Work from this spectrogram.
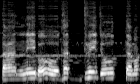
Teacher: బోధ తర్వాత ఆగకుండా ద్విజోత్తమ చెప్పి తీరాలి. ఆఘాతు ఉన్న అక్షరం తర్వాత విరామం తీసుకునే అవకాశం లేదు.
